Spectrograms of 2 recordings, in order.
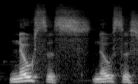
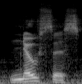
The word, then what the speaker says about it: Gnosis: You need to graduate a student first to be able to hire staff members, because staff members need Gnosis Shards. The G is silent.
